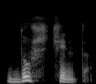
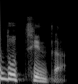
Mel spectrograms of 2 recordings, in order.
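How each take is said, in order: First: দুশ্চিন্তা much lower and softer, careful; the right দুশ্চিন্তা, quiet and low; correct pronunciation. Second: দুশ্চিন্তা said as people commonly say it; the rejected দুশ্চিন্তা; wrong pronunciation. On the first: (শুদ্ধ উচ্চারণে দুশ্চিন্তা, নিচু স্বরে) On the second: (ভুল উচ্চারণে দুশ্চিন্তা) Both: Shown as a demonstration.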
